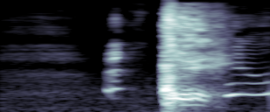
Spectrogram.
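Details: Female: a quick inhaled catch, then one forceful voiced sneeze trailing into a brief vocal sound.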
